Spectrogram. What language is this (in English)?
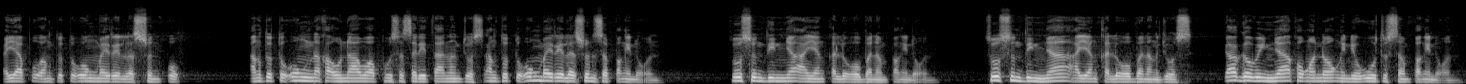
Filipino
